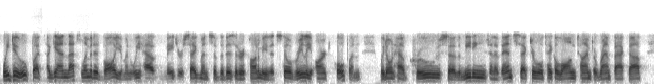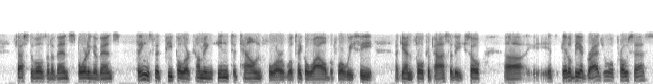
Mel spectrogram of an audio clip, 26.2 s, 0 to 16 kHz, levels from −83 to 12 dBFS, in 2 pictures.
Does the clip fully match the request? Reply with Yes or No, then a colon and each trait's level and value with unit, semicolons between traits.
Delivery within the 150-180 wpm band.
Yes: average, 165 wpm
